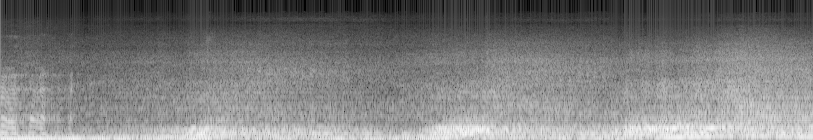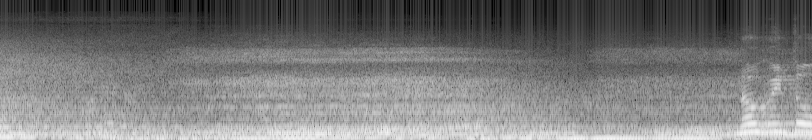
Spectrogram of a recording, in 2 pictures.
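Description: A car engine revs loudly, echoing in a large enclosed space.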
